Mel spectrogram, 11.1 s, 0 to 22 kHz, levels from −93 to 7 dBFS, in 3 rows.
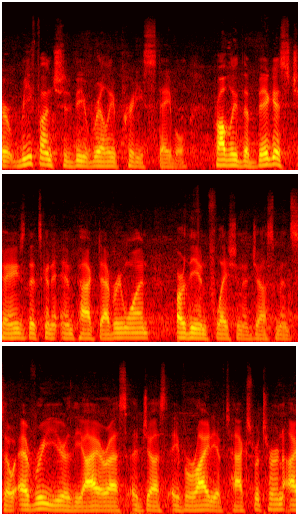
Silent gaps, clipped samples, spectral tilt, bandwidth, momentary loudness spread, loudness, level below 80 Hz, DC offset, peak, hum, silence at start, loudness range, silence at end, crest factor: none; under 0.1%; -7 dB/octave; 13.5 kHz; 11 LU; -27 LUFS; -58 dBFS; under 0.1%; -6 dBFS; none; 0 s; 3 LU; 0 s; 22 dB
